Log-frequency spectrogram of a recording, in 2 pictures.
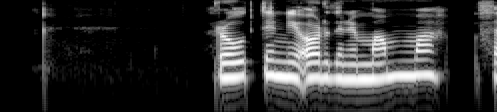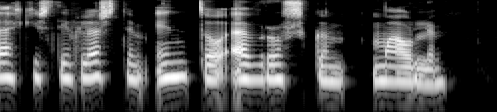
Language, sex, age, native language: Icelandic, female, 30-39, Icelandic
